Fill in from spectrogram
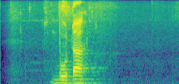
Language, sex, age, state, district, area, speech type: Dogri, male, 18-30, Jammu and Kashmir, Kathua, rural, read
